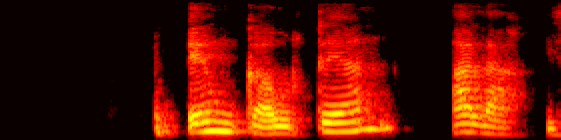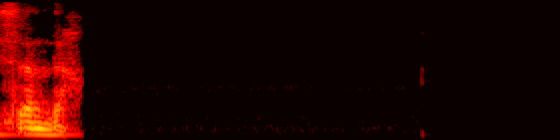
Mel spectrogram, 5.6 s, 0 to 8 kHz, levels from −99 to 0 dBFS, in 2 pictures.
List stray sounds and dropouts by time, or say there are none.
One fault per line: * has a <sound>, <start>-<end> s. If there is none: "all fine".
all fine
